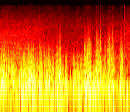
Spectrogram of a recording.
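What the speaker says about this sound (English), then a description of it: "Good to see that wind's died down a little bit as well." Strong gusty wind on a golf course buffets the microphone, loud rumbling roars that swell and ease over a few seconds with no talking.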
